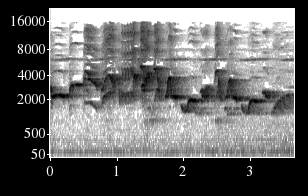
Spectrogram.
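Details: White-rumped shama in peak breeding form, 2020 season, singing a rich, fast run of varied whistled and warbled notes that step up and down in pitch, phrases blending one into the next without pause.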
